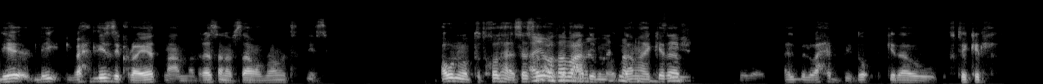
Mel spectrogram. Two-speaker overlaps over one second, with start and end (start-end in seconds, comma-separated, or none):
5.3-6.9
